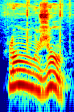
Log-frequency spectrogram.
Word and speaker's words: plongeons: Donc, on va laisser la consonne E pour prononcer Jean.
